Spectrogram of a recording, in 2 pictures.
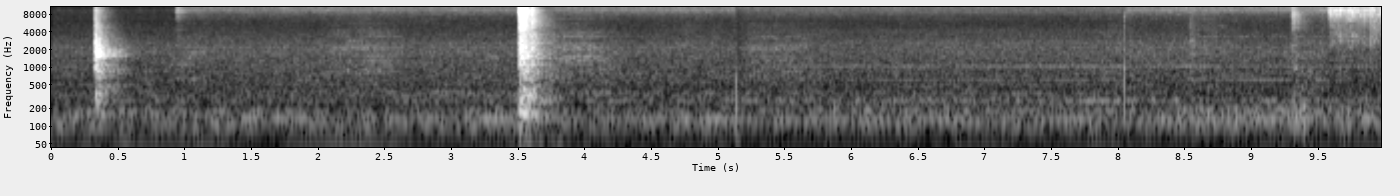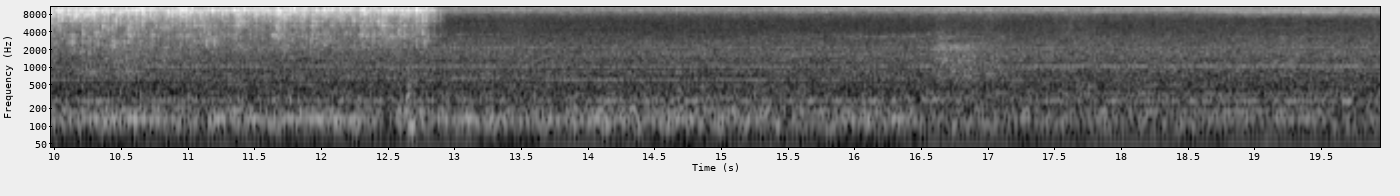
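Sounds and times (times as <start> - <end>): faucet running into sink: 9.4 - 12.9.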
